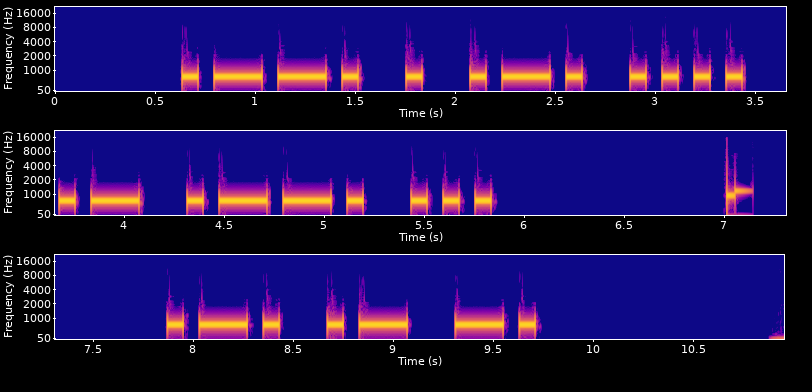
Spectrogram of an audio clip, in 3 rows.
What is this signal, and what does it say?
Morse code, heard as a keyed tone, about 15 wpm, 700 Hz. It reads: PERHAPS RAN
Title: Sentences from Top 500 Words - New Word Drill - 15wpm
